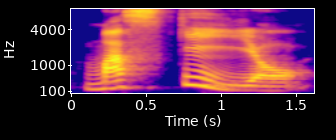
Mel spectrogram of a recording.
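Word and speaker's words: maschio: এরপরে মাস্কিও মাস্কিও মাস্কিও মানে পুরুষ।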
